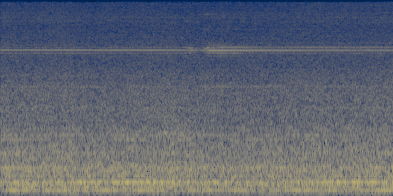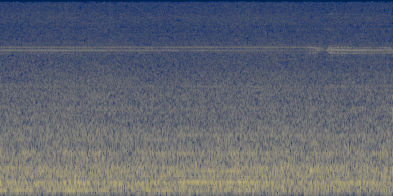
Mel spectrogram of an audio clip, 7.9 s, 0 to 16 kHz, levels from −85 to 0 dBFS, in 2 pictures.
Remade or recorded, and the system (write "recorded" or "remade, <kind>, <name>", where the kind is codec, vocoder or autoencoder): recorded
